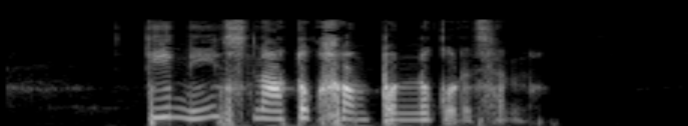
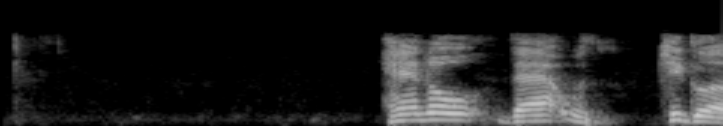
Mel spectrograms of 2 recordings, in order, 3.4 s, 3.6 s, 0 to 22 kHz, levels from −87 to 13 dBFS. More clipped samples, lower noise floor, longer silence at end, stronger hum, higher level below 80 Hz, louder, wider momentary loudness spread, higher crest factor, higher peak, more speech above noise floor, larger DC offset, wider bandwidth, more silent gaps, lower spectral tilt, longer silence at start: neither; first, -85 dBFS vs -71 dBFS; first, 0.9 s vs 0 s; neither; about the same, -50 dBFS vs -52 dBFS; about the same, -18 LUFS vs -17 LUFS; first, 17 LU vs 11 LU; about the same, 20 dB vs 18 dB; about the same, 0 dBFS vs -2 dBFS; first, 66 dB vs 55 dB; neither; first, 11.5 kHz vs 7.4 kHz; neither; about the same, -3.5 dB/octave vs -3 dB/octave; second, 0.75 s vs 1.9 s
